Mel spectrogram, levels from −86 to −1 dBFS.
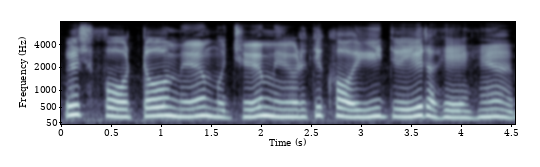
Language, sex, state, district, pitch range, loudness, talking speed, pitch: Hindi, female, Madhya Pradesh, Katni, 215-245 Hz, -13 LUFS, 120 wpm, 225 Hz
